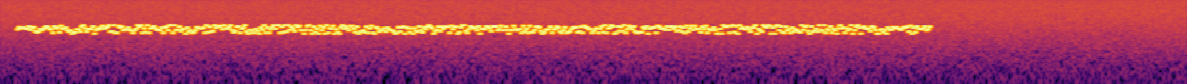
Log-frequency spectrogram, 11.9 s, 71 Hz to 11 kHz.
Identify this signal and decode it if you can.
Multi-tone FSK (Olivia or MFSK type), about 1000 Hz wide, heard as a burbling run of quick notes, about 62.5 baud.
